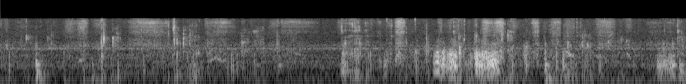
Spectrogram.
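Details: Boston bulldog and shar-pei mix puppy at play indoors, giving short rough growling bursts around six to seven seconds among scuffling, sniffing and knocking noises, with faint human speech in the background.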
